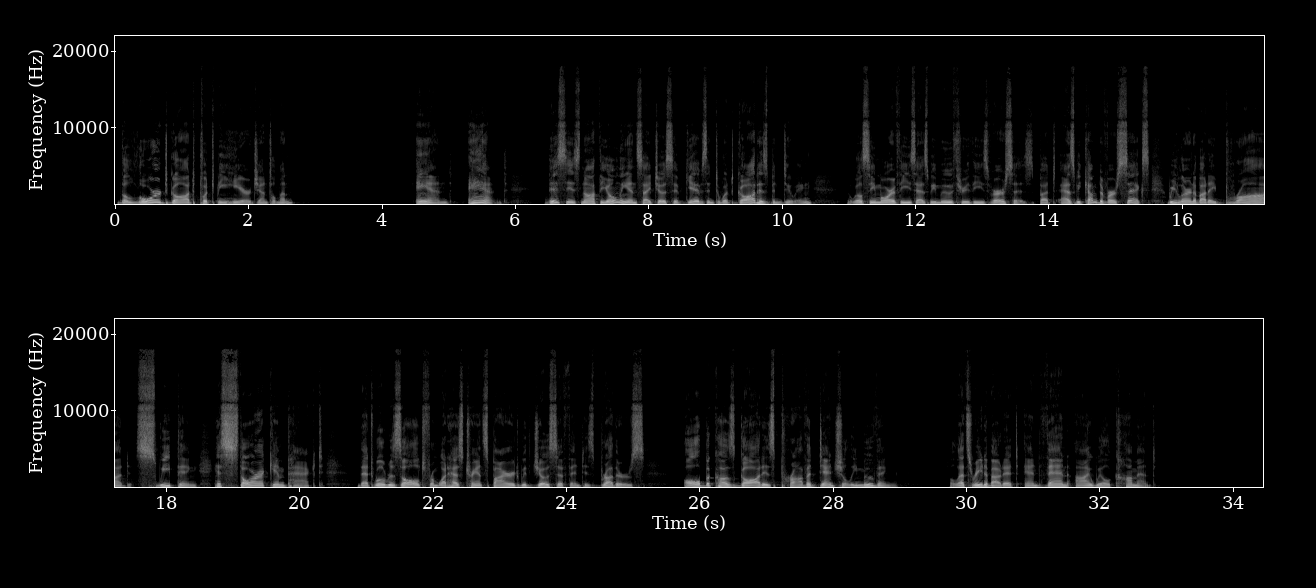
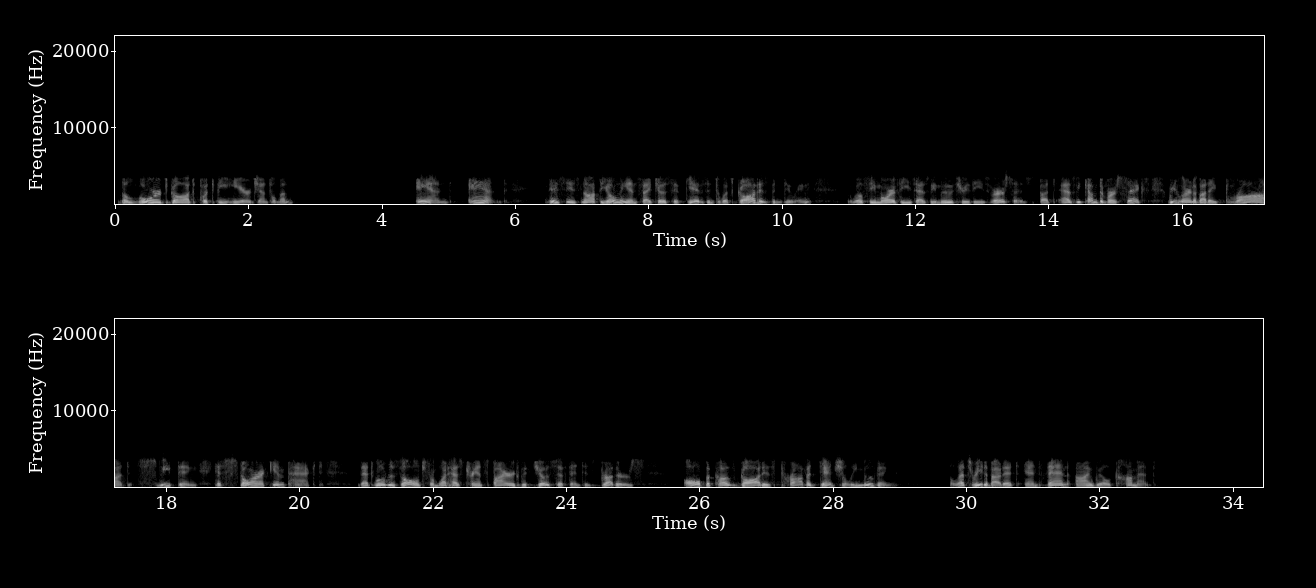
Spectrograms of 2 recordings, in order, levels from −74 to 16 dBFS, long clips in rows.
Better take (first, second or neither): first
